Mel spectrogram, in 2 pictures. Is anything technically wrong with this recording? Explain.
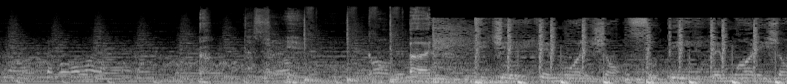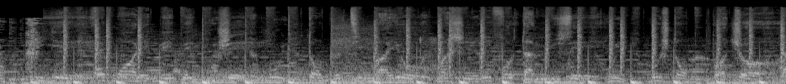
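Yes. From 4.30 s to 8.30 s there is an adaptive stream at a lower bitrate: when the connection slowed, the player switched to a leaner encode, which fits a drop from about 96 to 32 kbit/s. Nothing above 9 kHz remains and codec artefacts rise. Unlike packet loss, the quality changes suddenly with no gap or dropout.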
